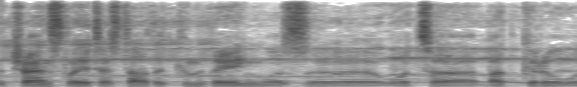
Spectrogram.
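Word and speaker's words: Batgerel: It's not Batgeri, it's Batgeril. Well, if you're Buryat Mongolian, you would say Batgeril. If you are Khalkha Mongolian, which Batgeril is, you would pronounce it as Batgeril.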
